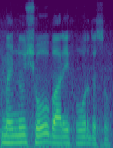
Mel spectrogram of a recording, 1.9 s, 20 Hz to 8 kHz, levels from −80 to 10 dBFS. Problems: background sounds at intervals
